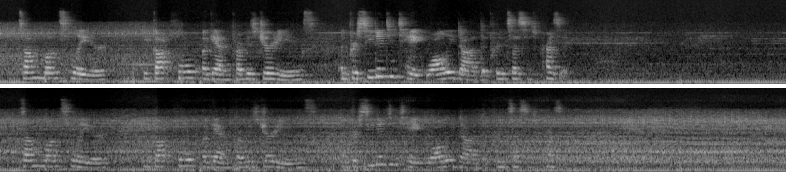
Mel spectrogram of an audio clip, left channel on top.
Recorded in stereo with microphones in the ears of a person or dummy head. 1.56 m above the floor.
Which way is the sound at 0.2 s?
75° left (ahead or behind).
